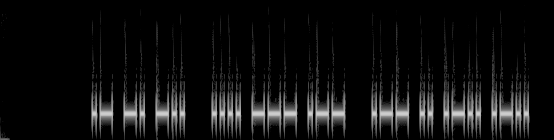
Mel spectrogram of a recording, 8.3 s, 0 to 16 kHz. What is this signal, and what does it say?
Morse code, heard as a keyed tone, about 21 wpm, 700 Hz. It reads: AND HOW WILL
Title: Sentences from Top 1000 Words - Review Part 4 - 20wpm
